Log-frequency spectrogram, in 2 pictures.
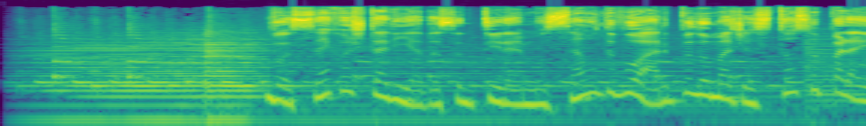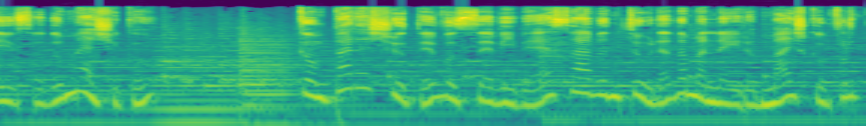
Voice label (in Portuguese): Portugues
